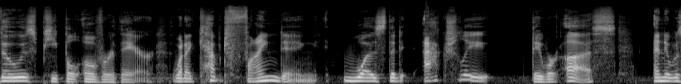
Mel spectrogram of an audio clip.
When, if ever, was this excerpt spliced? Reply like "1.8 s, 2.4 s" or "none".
1.7 s, 3.1 s, 5.1 s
